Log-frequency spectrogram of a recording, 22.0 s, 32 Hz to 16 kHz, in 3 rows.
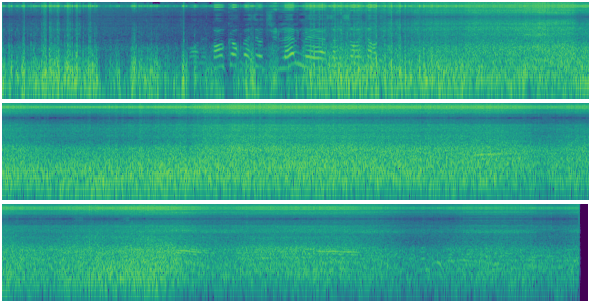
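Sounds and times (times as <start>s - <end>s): wind buffeting microphone: 0.0s - 21.9s.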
